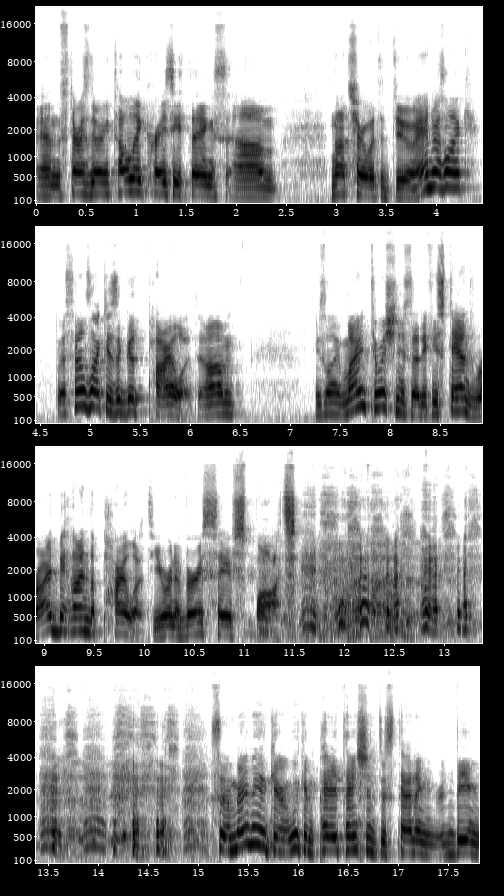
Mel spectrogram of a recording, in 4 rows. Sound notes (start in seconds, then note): 11.2 class and instructor laugh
